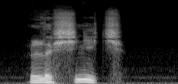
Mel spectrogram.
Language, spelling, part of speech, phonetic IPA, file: Polish, lśnić, verb, [l̥ʲɕɲit͡ɕ], Pl-lśnić.ogg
